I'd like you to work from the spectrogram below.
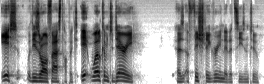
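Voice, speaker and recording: With lively intonation and a medium-pitched voice, a man co-hosting a podcast zips through entertainment news. The chat is casual, packed with "like" and laughter.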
